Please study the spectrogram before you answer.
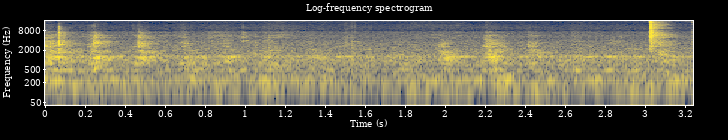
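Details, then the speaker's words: V-Guard AC voltage stabilizer that clatters as soon as voltage is applied. Faint rapid irregular clicking, then louder bursts: relay chatter because the internal fan is faulty and drags down the relay's coil voltage. Disconnecting the fan stopped the noise. "इससे यह होता है कि हमारा fine अंदर से 6 है और रिले वोल्टेज जो जाती है वो ड्रॉप कर ले रहा होगा जिस कारण से हमारे रिले को पूरा वोल्टेज ना मिलने के कारण ये रिले आवाज करने लगती है"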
